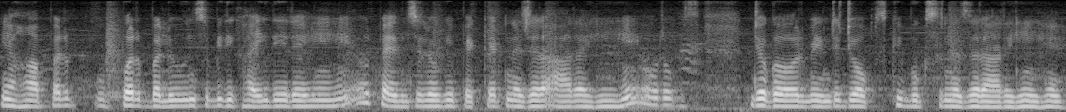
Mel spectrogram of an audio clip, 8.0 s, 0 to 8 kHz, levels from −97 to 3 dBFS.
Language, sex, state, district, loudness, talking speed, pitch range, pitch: Hindi, female, Uttar Pradesh, Jyotiba Phule Nagar, -18 LUFS, 200 wpm, 150-170 Hz, 155 Hz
